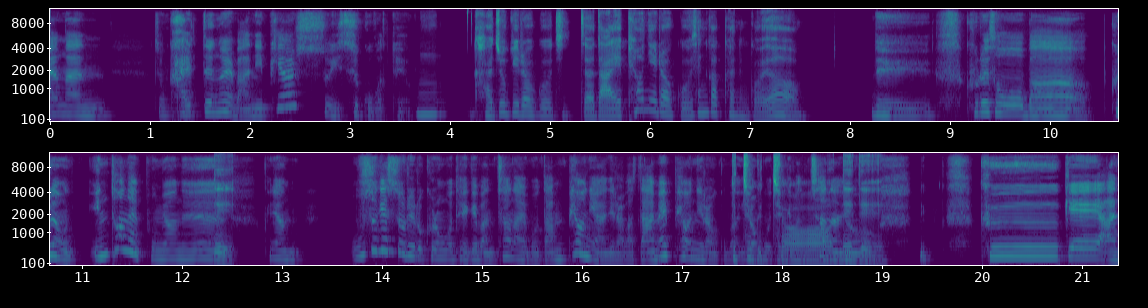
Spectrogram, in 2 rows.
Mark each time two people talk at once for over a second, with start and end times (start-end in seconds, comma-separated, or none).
17.5-18.9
